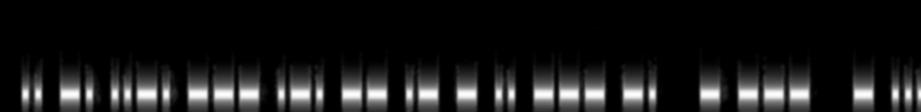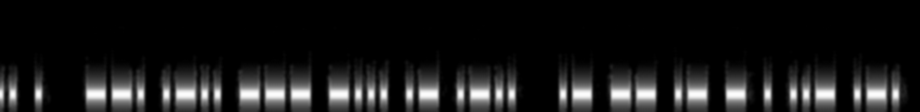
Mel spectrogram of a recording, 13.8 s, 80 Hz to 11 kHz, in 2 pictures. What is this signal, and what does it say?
Morse code, heard as a keyed tone, about 25 wpm, 600 Hz. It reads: INFORMATION TO THE GLOBAL AMATEUR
